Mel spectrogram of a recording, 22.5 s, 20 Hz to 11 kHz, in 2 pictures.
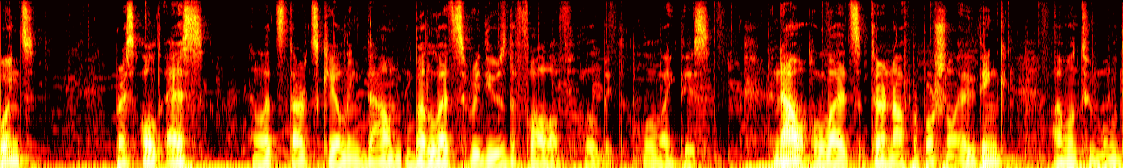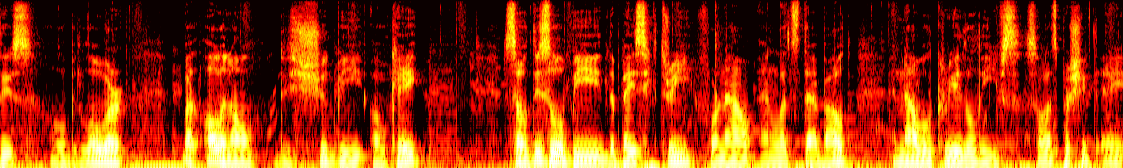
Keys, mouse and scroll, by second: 0.2 shift+click, 1.3 alt+s, 3.6-4.0 scroll up 3, 4.0-4.4 scroll down 3, 6.8 click, 7.4 Escape, 7.4 click, 7.4 g, 8.9 click, 9.8 click, 10.4 g, 12.2 click, 12.4-15.5 middle drag, 15.7-16.1 scroll down 2, 16.2 middle click, 18.3 Tab, 19.2-19.5 middle drag, 19.8 click, 20.5-20.8 shift+middle drag, 21.1 middle drag, 21.4 shift+a.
